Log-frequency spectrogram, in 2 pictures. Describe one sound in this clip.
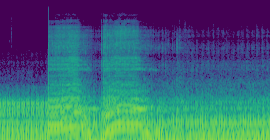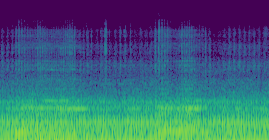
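A second off-road vehicle's engine revs nearby.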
